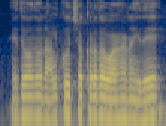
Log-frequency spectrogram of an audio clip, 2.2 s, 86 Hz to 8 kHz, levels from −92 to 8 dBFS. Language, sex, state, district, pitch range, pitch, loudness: Kannada, male, Karnataka, Koppal, 115-130 Hz, 125 Hz, -17 LUFS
